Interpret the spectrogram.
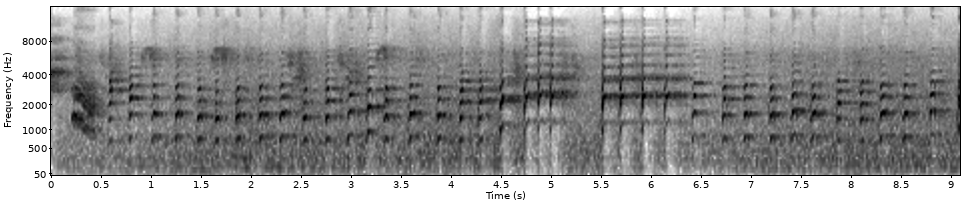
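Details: Local cendet, the long-tailed shrike, from Gedong Songo in Central Java, a kept songbird, giving a steady series of short harsh repeated notes about twice per second, then a louder rattling stretch midway.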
